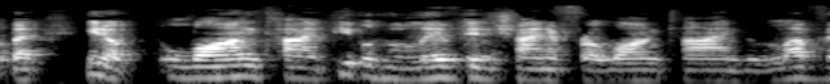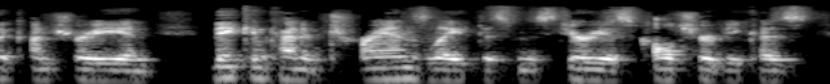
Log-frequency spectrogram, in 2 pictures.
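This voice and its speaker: Middle-aged male guest, bright lowish voice, thoughtful, restarts his sentences. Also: poor audio. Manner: thoughtful, repeats words while working out ideas. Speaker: author guest. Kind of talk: conversational interview answers.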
